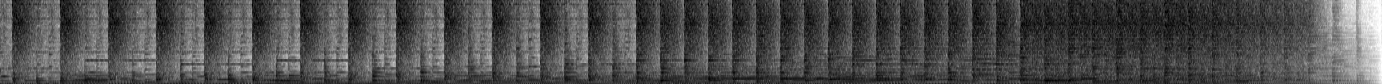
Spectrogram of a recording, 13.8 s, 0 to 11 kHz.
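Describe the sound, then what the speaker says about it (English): A fat Reese bass synth programmed in Sylenth1 plays in a soft progressive house style, loud and dense under a steady rhythmic pulse of repeated chopped hits, then thins and fades at the very end. "how to make a super fat Reese bass"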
